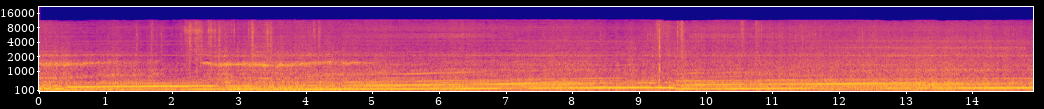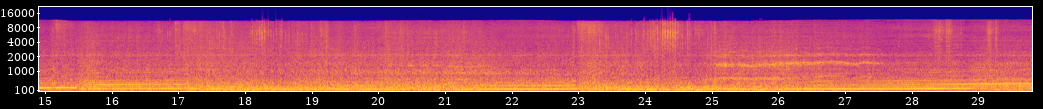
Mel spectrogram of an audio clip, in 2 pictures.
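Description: A Schäfer-tuned Mini's four-cylinder engine at full racing pace, heard from inside the cabin. Its pitch climbs through each gear and drops sharply at the shifts, several times over. The tyres squeal briefly in corners a couple of seconds in and again near the end.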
